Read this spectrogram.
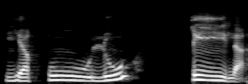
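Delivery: یقولو slow with a two-count vowel; lightly stretched vowels. Shown as a demonstration. Teacher showing madd in یقولو and قیلا. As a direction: stretch the long vowels in یقولو just a little. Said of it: "اسے تھوڑا تھوڑا".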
